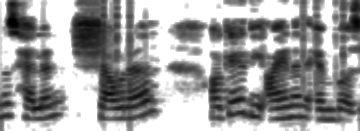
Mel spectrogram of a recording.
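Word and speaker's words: Scheuerer: I need to check how to pronounce sher like saying cher. Huh? Starting with the sh sound.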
